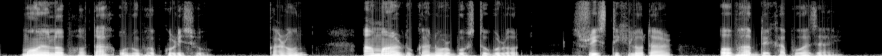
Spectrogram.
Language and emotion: Assamese, sad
